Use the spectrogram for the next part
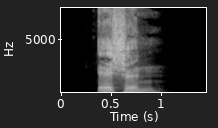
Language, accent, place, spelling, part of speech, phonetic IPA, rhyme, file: German, Germany, Berlin, Eschen, proper noun / noun, [ˈɛʃn̩], -ɛʃn̩, De-Eschen.ogg
- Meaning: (proper noun) 1. a municipality of Liechtenstein 2. A village in the Moselle department of Lothringen; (noun) plural of Esche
